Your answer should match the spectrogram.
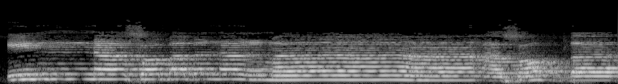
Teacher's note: al-ma'a dalam bentuk mad wajib muttasil, maka bagi Wars berapa? Al-isba' 6 harakat.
